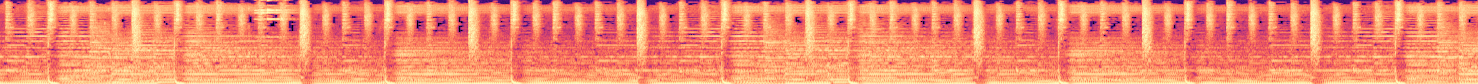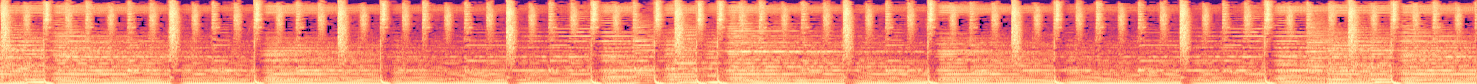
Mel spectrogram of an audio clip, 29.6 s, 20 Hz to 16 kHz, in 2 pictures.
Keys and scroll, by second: 0.5 s, 1.2 s, 7.9 s, 10.9 s, 12.3 b, 15.9 a, 18.8 a, 24.5 s, 26.4 a, 26.7 s.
